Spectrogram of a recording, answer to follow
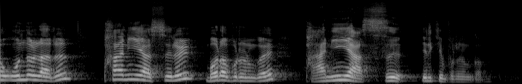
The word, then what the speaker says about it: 바니아스: 겁니다 그 오늘날 이제 아랍에서는 파 발음이 안 되고 파를 전부 바 발음으로 한대요 그래서 오늘날은 파니아 뭐라 부르는 거예요 바니아스 이렇게 부르는 겁니다 자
